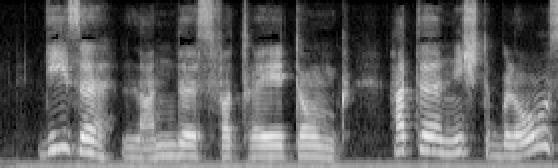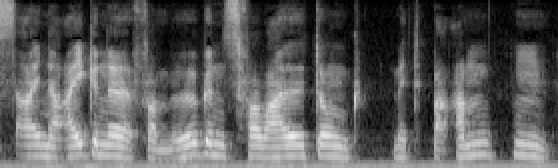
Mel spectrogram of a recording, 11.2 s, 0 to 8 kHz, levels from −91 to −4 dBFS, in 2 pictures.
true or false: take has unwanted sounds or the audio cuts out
false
